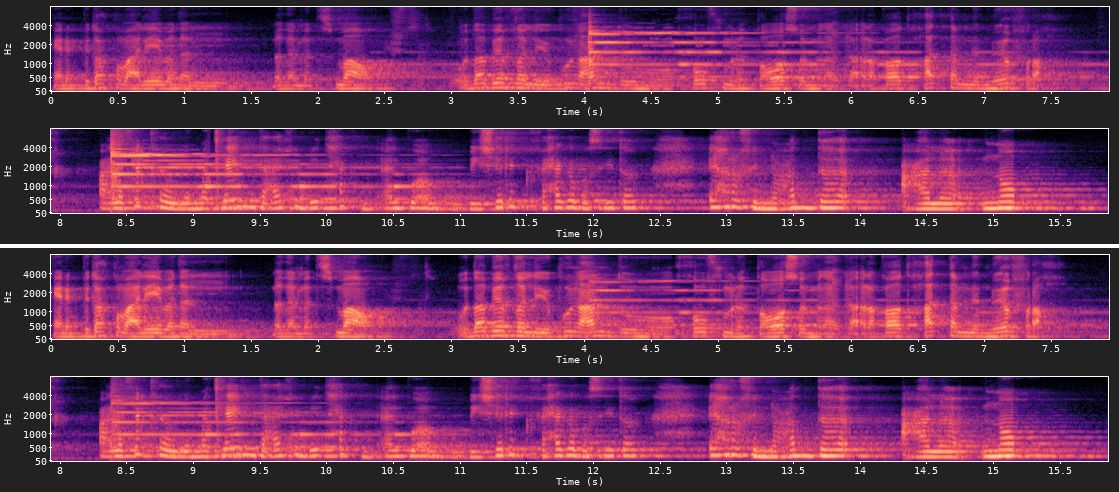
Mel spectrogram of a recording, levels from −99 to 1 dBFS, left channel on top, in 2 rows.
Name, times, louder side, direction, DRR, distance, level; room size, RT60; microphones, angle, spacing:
voice 1, 0.0-2.6 3.0-7.6, right 4 dB, 45° right, 0.7 m, -25 dB
sound 1, 2.5-2.6 3.0-3.2 3.5-3.6 4.0-5.8 6.1-6.6 6.9-7.3 7.7-7.8 8.4-10.9, left 6 dB, 65° left, 0.7 m, -26 dB
voice 2, 8.3-14.0 14.3-15.2, equal, ahead, 1.2 m, -20 dB
27.0 x 18.0 x 7.3 m
head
